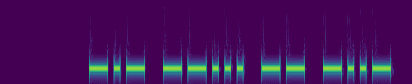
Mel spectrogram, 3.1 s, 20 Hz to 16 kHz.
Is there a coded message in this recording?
Yes: Morse code from 0.7 to 2.9 s, heard as a keyed tone, about 24 wpm, 700 Hz. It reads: K7MX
